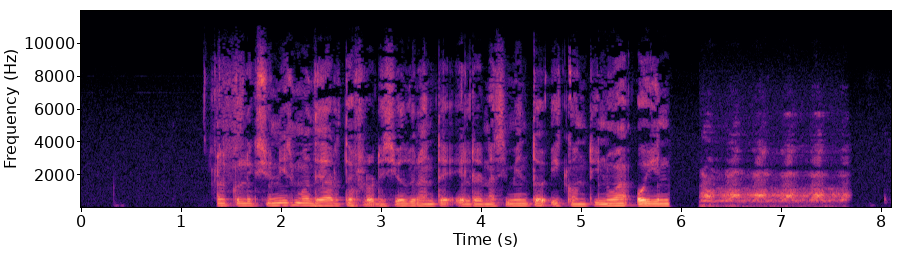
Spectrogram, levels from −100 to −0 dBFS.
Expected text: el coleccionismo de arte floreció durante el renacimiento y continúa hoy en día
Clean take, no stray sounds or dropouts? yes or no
no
